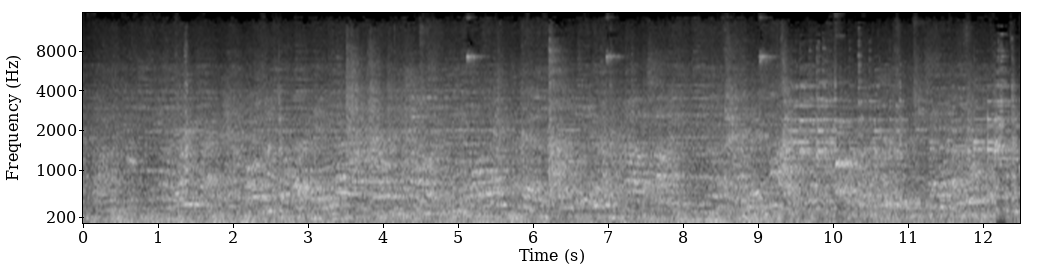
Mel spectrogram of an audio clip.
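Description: Weight plates clank as a man lifts a barbell.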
